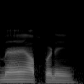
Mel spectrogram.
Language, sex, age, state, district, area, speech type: Punjabi, male, 30-45, Punjab, Hoshiarpur, rural, spontaneous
